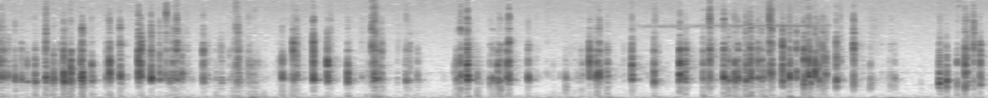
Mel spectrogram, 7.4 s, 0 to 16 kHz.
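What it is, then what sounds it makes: Rubber spiky ball, squeezed and scratched. A small, hollow, yellow-and-purple soft rubber spiky ball is held in the palm and squeezed and scratched with long acrylic nails. Dozens of rapid, dry scratching and crinkling ticks are heard, with a mid-range squeaky tone around 740 Hz and bright, very short clicks that stop instantly without ringing.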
